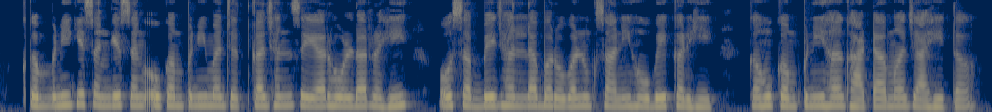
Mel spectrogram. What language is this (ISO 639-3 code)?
hne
